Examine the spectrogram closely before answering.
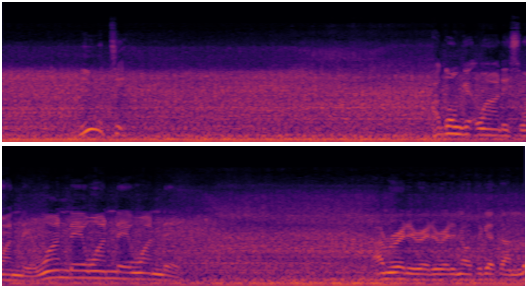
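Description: A truck engine rumbles steadily nearby.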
